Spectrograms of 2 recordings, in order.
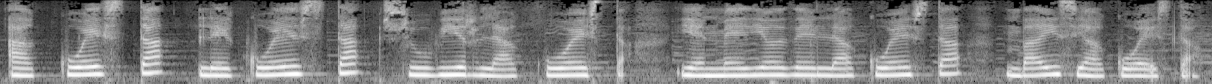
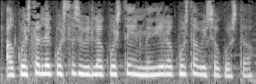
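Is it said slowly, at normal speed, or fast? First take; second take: slowly; fast. First: It is said slowly. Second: It is said fast.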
